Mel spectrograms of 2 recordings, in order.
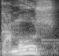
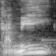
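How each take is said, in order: First: The name is said with a Spanish-style pronunciation. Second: The name is said with a French-style pronunciation. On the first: This is how the speaker himself says it. "yo le digo Camus" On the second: This is how some other people say it. "hay quien lo dice Camille"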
